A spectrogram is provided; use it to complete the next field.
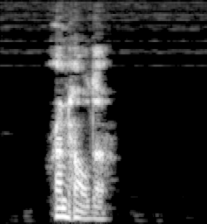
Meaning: A person who leases or owns a run (“rural landholding for farming”), especially one for raising sheep
- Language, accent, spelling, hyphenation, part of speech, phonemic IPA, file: English, Australia, runholder, run‧hold‧er, noun, /ˈɹanhɐʉldə/, En-au-runholder.ogg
